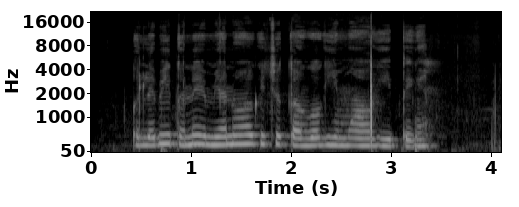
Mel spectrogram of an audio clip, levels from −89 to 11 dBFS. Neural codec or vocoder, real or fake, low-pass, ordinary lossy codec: none; real; none; none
